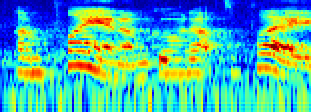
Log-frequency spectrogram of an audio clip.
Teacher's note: I drop a lot of the G's on in words so instead of like playing it'd be I'm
